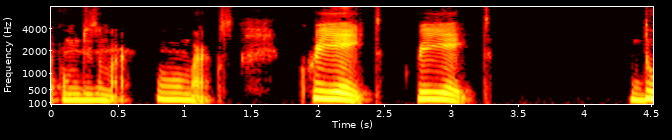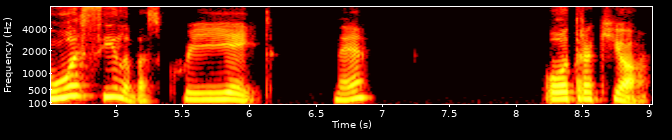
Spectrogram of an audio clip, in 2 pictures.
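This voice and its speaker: A woman's voice: mid-range voice, dry recording, clean studio sound. A woman from Brazil teaching an online English pronunciation class, explaining patiently and checking in with her students often.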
